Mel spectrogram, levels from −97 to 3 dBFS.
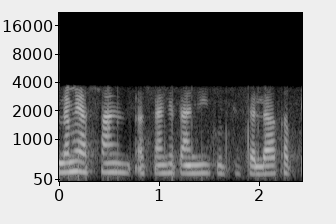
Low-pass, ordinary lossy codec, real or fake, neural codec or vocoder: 3.6 kHz; none; real; none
